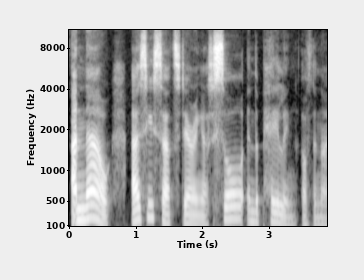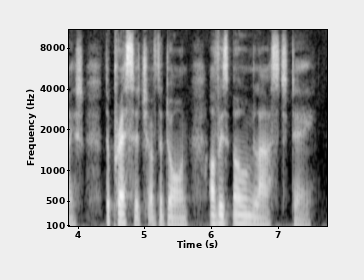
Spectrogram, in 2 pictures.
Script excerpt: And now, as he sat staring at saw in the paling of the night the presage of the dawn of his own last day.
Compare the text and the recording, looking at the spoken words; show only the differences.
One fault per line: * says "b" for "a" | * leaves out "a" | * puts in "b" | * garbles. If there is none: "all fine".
all fine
